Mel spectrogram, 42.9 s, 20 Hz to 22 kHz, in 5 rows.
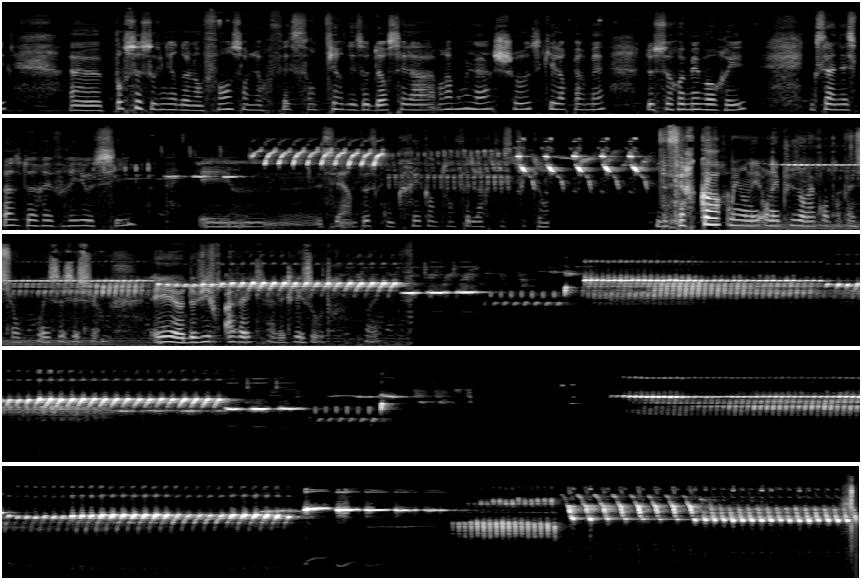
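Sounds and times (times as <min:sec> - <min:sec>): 
speech: 0:00.0 - 0:14.2, 0:15.1 - 0:21.1
birdsong in a shared garden: 0:09.9 - 0:15.2, 0:16.3 - 0:30.5, 0:31.4 - 0:42.8.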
